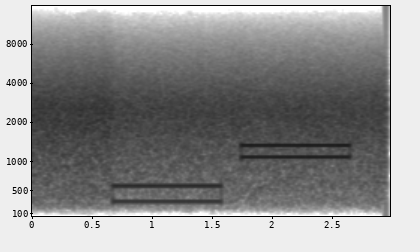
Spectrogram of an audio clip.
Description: Aircraft SELCAL, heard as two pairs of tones, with radio static. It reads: AG-PR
